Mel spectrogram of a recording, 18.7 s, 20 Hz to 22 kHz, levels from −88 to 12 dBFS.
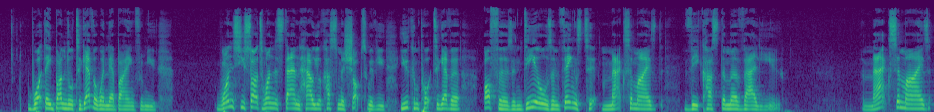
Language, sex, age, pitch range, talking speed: English, male, 20-39, 135-170 Hz, 110 wpm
